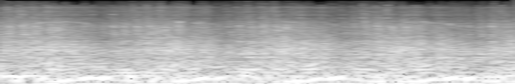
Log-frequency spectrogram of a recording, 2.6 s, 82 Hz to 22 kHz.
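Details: 1973 Freightliner cabover with a straight-piped Detroit Diesel 8V71 two-stroke, running with the rebuilt blower installed and the valve covers off: a loud, even, deep rumble with no misses or knocks, slight haze from the right side; running cleanly.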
